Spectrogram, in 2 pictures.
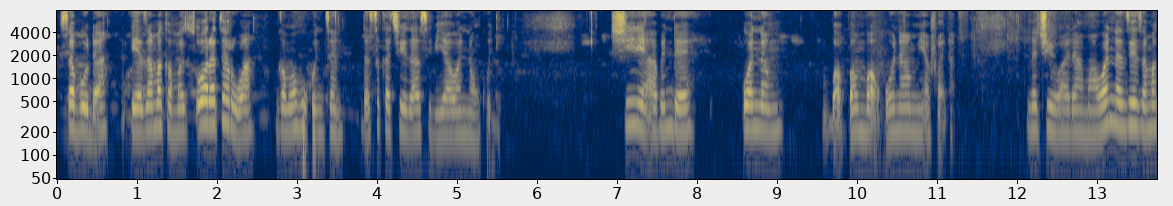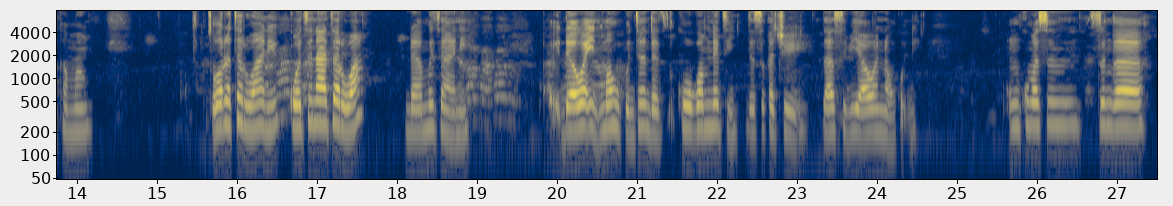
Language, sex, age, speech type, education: Hausa, female, 15-29, spontaneous, tertiary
